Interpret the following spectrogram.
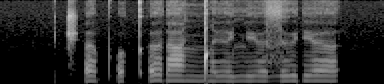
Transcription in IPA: t͡ʃʼ ɜ pʼ o kʼ ə ɾ a ŋ͡ǃ ɪː lʲ əː z ɨ ɾʲ ɜ

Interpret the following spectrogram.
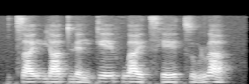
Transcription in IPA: t͡s a˧˥ ɪ̯ m j ä˧˥ t̪ ɥ ɛ̰˨˩ n k e˥ ɪ̯ f w a˥˩ ɪ̯ t͡sʰ e˧˥ ɪ̯ t͡s ṵ˨˩ ɻ ä˥˩

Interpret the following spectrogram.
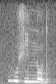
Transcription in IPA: v u ʃ i nː o d

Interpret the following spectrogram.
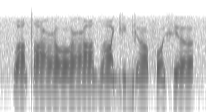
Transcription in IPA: w ɒ tˤ œ w ʕ ɔː ʕ ɒː dˤ a ɡʲ œ ɡʲ ɒː f ɔ xʲ ʌː

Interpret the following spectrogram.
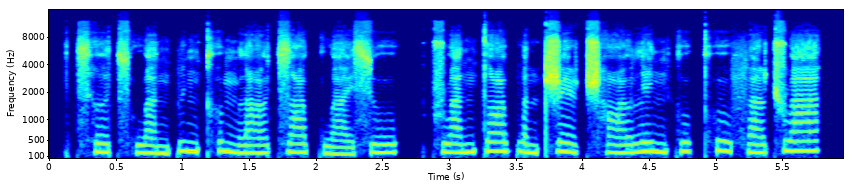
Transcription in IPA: t͡sʰ ɹ̩˧˥ t͡sʰ w a˨˩ n p i˥˧ ŋ kʰ ʊ˥˩ ŋ l ɑ˧˥ ʊ̯ t͡s ɑ˥ ʊ̯ k w a˨˩ ɪ̯ s u˥ | ʈ͡ʂ w a˧˥ n t̪ ɑ˥ ʊ̯ p w a˨ n ʈ͡ʂ e˥˩ ɪ̯ ʈ͡ʂʰ ɑ˧˥ ʊ̯ l i˥˧ n k u˥˧ kʰ u˥˩ f ä˧˥ ʈ͡ʂ w ä˥

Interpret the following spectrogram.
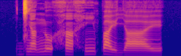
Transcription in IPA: d͡ʑ ã˦˨ n o˦˨ h ã˦˨ h ĩ˦ p a˦˨ ɪ̯ j a˨ ɪ̯

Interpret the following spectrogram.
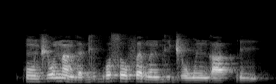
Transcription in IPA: k ũ˧ d͡ʒ o˦ n ã˦˨ ɡ ɛ˨˦ ɡ i˦ b o˦ s o˦ f ɛ˦˨ b ɛ̃˨˦ ɡ͡b i˦˨ d͡ʒ o˧ w ĩ˧ ɡ a˧ | ɾ i˨

